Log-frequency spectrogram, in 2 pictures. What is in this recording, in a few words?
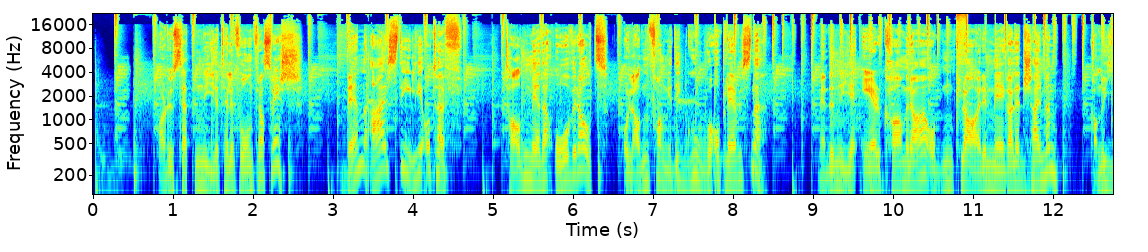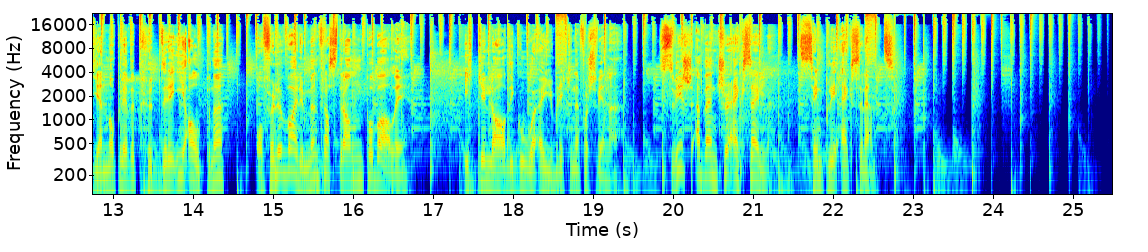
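no fresh, Norwegian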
